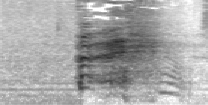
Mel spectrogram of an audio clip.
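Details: Woman sneezing mid-speech while presenting a makeup tutorial: a single sharp, forceful sneeze burst with a brief trailing breath; an ordinary sneeze.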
